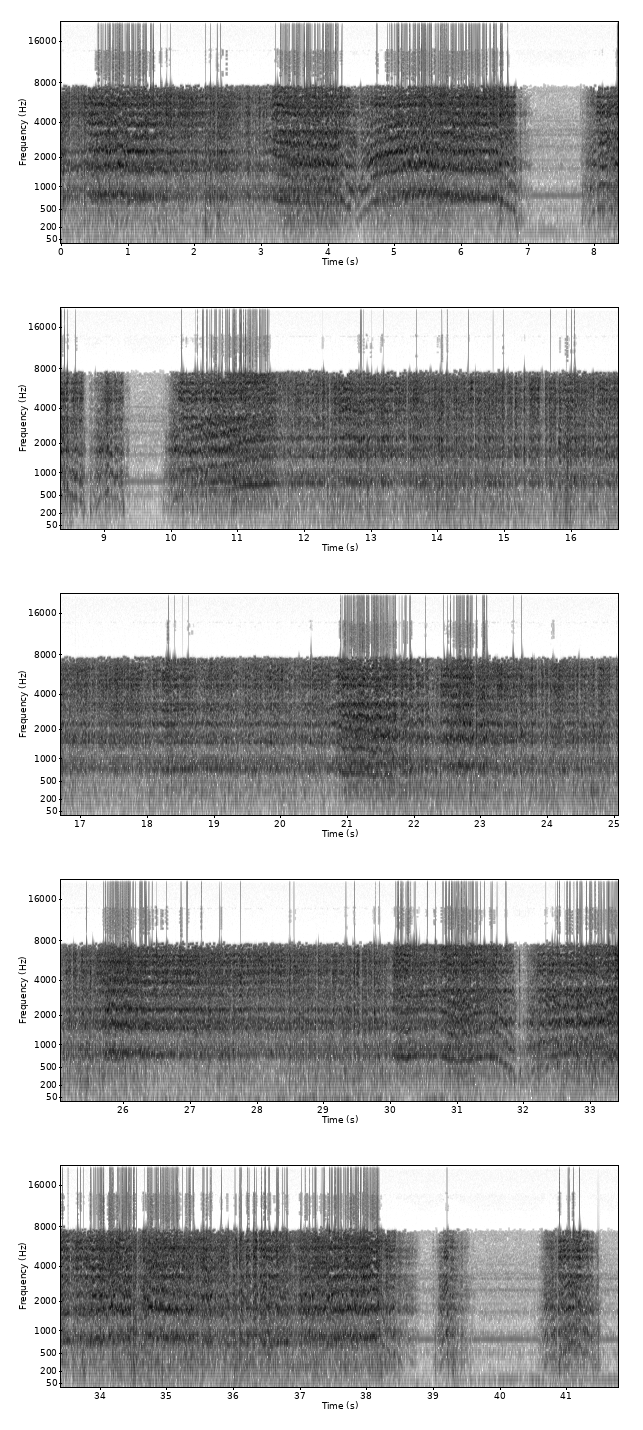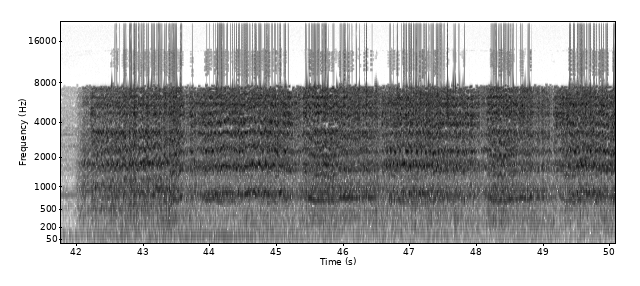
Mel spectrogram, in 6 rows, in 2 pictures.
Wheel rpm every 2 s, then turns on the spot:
200, 200, 170, 80, 50, 160, 200, 200, 200, 200, 190, 200, 200, 200, 200, 170, 160, 190, 190, 60, 40, 150, 200, 200, 200.
none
